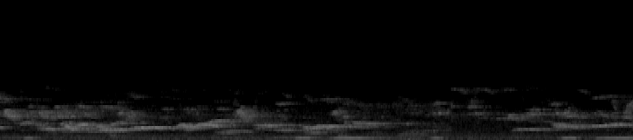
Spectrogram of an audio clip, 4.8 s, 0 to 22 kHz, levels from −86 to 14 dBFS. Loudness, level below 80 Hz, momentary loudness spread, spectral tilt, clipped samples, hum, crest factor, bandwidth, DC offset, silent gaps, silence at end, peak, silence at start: -50 LUFS; under -90 dBFS; 13 LU; -0.5 dB/octave; under 0.1%; none; 16 dB; 16 kHz; under 0.1%; none; 0 s; -36 dBFS; 0 s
